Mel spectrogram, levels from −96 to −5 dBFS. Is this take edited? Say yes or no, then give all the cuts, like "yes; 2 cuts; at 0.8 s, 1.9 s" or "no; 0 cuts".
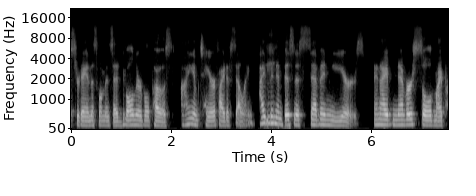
yes; 3 cuts; at 1.0 s, 3.7 s, 6.0 s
